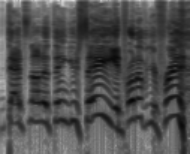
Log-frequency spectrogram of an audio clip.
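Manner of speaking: very high, loud outrage; scandalized scolding. Retold or imitated. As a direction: shriek the rebuke in mock horror.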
